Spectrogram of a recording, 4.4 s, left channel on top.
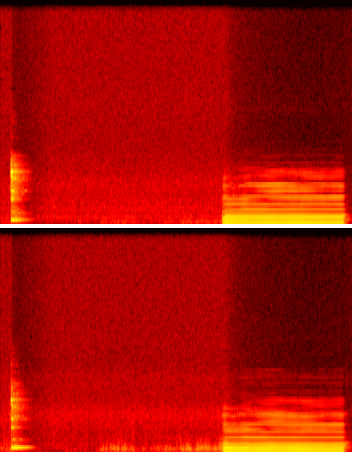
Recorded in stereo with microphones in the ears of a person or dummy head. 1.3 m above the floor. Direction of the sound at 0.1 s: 45° left (ahead or behind).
